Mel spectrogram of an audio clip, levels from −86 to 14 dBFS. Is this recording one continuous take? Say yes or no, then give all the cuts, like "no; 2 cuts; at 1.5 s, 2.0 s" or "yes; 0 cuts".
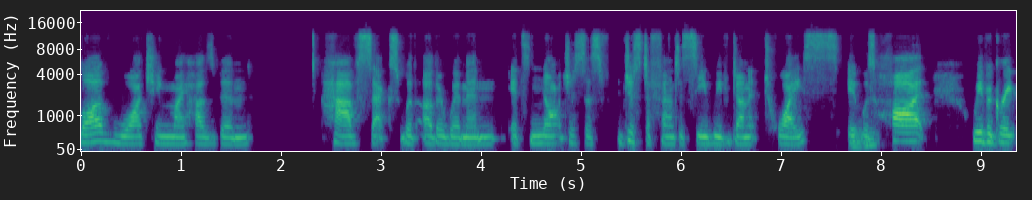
yes; 0 cuts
